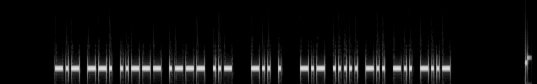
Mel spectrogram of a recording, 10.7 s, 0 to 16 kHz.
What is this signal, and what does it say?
Morse code, heard as a keyed tone, about 22 wpm, 700 Hz. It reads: KG2JU DE K5DDX
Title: USA Callsign DE Callsign - 5 Characters - 22wpm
